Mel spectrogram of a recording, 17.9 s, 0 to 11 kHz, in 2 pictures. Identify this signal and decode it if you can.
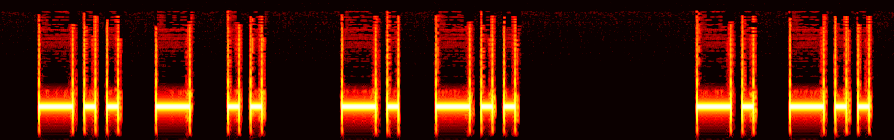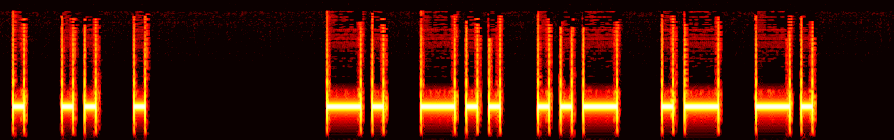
Morse code, heard as a keyed tone, about 10 wpm, 800 Hz. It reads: DTIND NDEIE NDUAN
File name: LEZIONI / 2 UHDN / 2 UHDN 10wpm 1904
